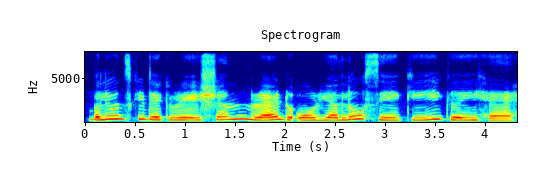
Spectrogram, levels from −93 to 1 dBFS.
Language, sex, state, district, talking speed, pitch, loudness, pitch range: Hindi, female, Uttar Pradesh, Lalitpur, 140 wpm, 290 Hz, -16 LUFS, 275-330 Hz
